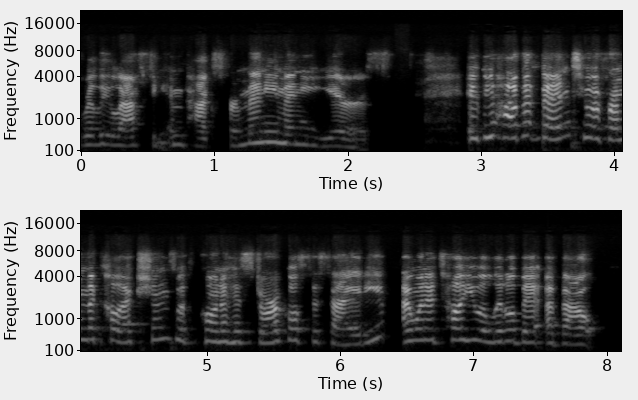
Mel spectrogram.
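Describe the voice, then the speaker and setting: Against a quiet background, a woman talks at a very fast pace in a raised, projected voice with very wide pitch swings. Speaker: program host. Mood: warm, welcoming. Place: home room. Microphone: webcam.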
